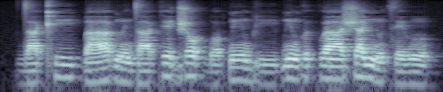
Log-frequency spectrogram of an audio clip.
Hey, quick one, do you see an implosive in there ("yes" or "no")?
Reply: yes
